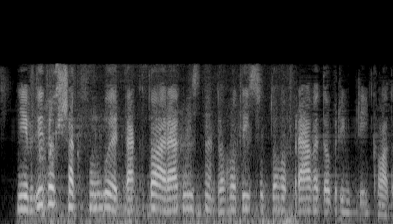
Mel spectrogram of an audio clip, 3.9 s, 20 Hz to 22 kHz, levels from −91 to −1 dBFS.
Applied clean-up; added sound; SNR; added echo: neural separator model SepFormer DNS4.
